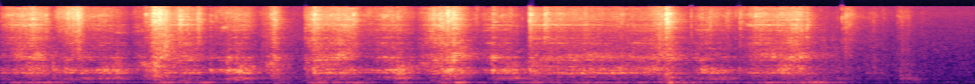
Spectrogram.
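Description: A hand plane shaves along a wooden board in repeated strokes.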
